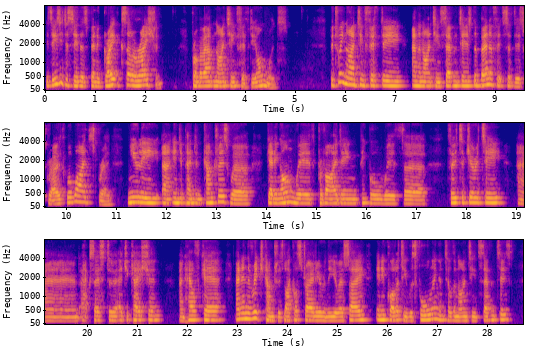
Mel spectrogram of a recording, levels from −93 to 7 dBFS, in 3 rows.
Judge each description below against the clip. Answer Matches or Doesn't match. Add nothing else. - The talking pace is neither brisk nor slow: Doesn't match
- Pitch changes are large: Doesn't match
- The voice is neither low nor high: Matches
